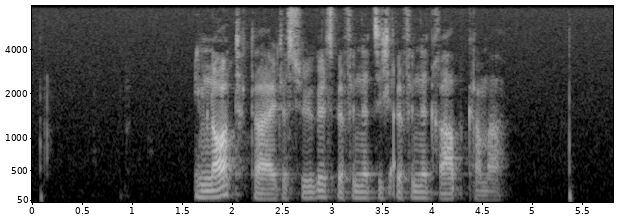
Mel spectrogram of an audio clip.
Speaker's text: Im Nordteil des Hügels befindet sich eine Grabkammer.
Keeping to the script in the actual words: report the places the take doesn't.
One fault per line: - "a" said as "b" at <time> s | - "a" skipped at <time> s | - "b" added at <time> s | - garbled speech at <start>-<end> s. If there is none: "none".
- "eine" said as "befindet" at 3.6 s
